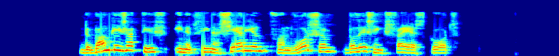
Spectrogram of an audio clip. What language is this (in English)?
Western Frisian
